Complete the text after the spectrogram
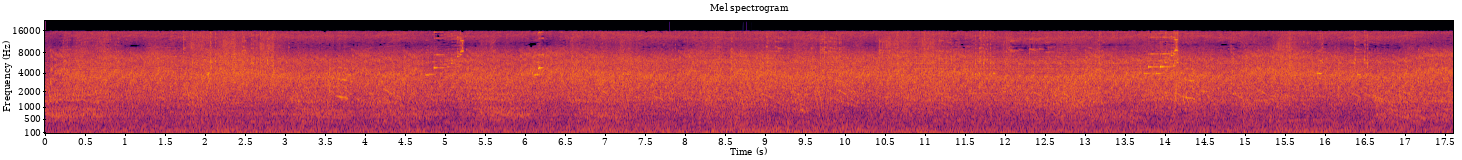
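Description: Laser blasts zap and fire.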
